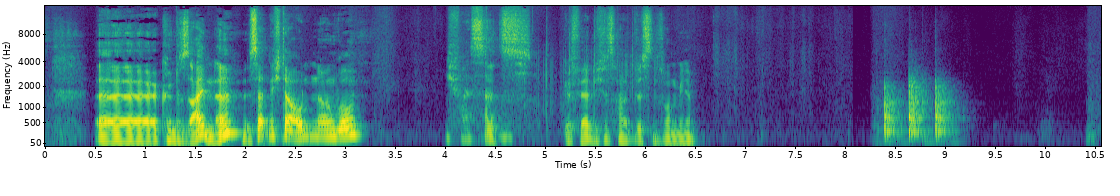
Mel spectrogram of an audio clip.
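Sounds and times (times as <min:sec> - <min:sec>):
speech: 0:00.5 - 0:03.3, 0:04.0 - 0:06.6
firm knocking on a door: 0:08.4 - 0:09.2.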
